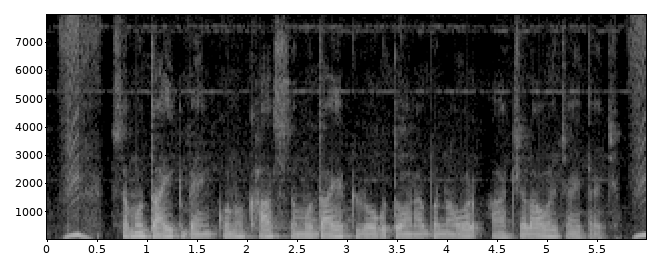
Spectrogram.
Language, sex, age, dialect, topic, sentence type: Maithili, male, 18-24, Southern/Standard, banking, statement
